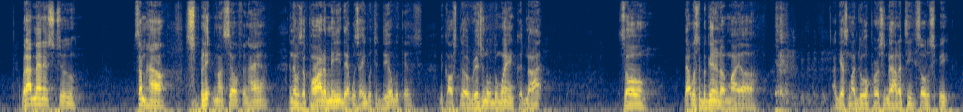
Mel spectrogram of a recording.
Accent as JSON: {"language": "English", "town": "Chicago", "region": "Illinois", "country": "United States", "tie": "born or raised there", "said": "52 years ago in Chicago, I was born on the South Side, mother and father. I have 8 sisters. I have 3 brothers, all of which are still alive."}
